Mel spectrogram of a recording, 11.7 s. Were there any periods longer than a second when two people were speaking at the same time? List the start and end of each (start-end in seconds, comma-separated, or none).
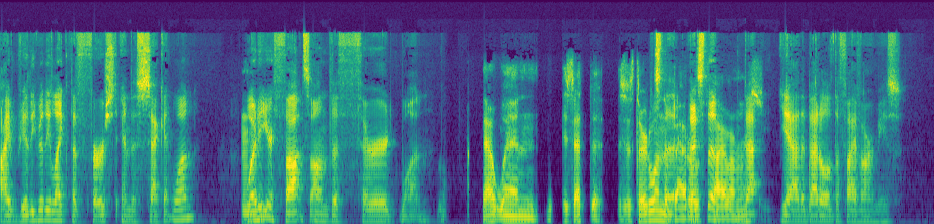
8.1-9.6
